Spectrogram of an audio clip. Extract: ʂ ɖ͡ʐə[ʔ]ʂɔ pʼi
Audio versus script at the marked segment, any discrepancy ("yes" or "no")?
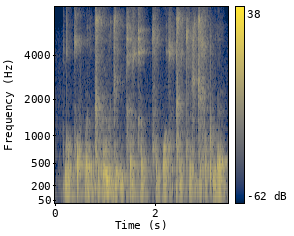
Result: yes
